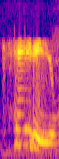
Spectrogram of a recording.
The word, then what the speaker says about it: Tady: Actually, Tady rhymes with lady.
